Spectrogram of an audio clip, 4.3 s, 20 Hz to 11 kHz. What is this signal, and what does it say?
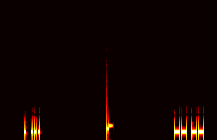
Morse code, heard as a keyed tone, about 35 wpm, 700 Hz. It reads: E S M M
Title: Top Two Letter Combinations in Words 35wpm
